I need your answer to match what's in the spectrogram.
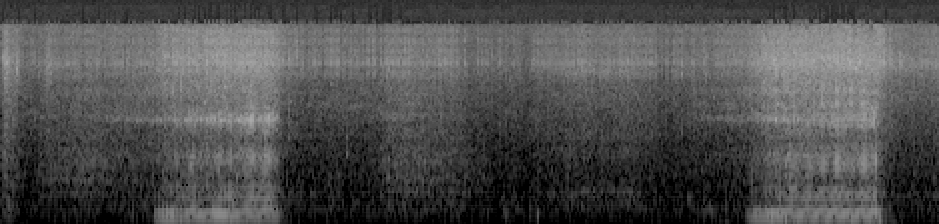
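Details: A sleeping large dog, referred to as "Bordos", snoring on a sofa cushion: two long, low rattling snores about six seconds apart, with quiet breathing between them.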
